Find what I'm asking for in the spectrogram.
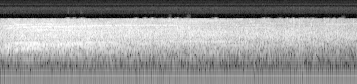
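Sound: audience clapping hands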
